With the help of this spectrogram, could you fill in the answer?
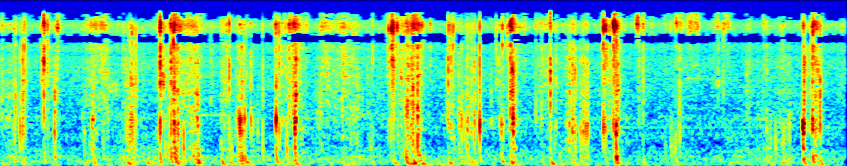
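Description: An inflated clear PVC vinyl pool lounge, hollow and air-filled, is tapped and scratched with long nails along its tubes. The clip is a dense run of quick, dull taps mixed with crinkly, tearing scratches, each dying almost at once, with most of the energy low and little brightness.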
